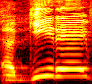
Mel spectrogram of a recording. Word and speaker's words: Aguirre: And Aguirre from Chile. It rhymes, one. Pete. Aguirre from Chile. Got it. There you go. Now you will always remember. That's called a mnemonic.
